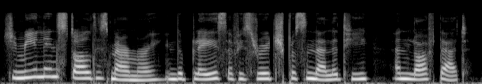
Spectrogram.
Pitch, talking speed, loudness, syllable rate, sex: 255 Hz, 185 wpm, -14 LUFS, 6.2 syllables/s, female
